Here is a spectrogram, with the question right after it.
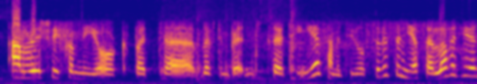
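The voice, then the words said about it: Mixed American-English accent. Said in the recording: “it isn't a Bedfordshire accent ... I'd always thought American, actually ... To the Brits, it's American. To the Americans, I sound really English.”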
